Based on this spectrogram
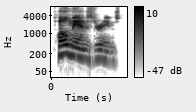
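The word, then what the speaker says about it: Poe Man's Dreams: paul man's dreams yeah po man's dreams um because of the edgar allan poe and then the southern pronunciation of port like that whole yeah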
